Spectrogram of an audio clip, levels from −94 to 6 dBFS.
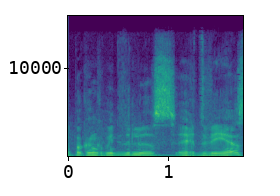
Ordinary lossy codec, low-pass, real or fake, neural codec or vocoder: AAC, 64 kbps; 14.4 kHz; real; none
